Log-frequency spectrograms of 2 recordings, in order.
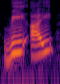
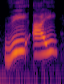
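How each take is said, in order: The two takes are said the same way.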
